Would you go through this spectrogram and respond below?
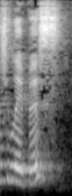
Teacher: the stress is on the first syllable of word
